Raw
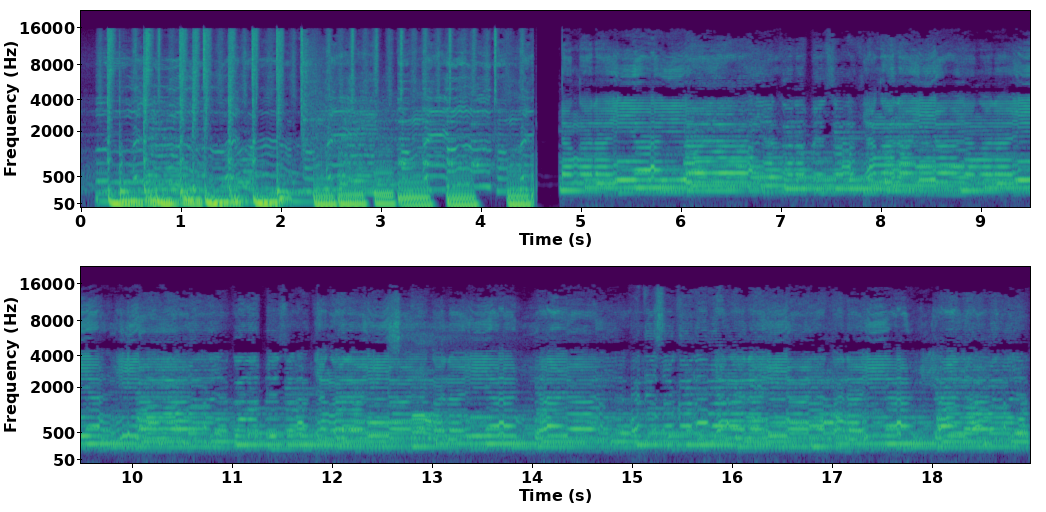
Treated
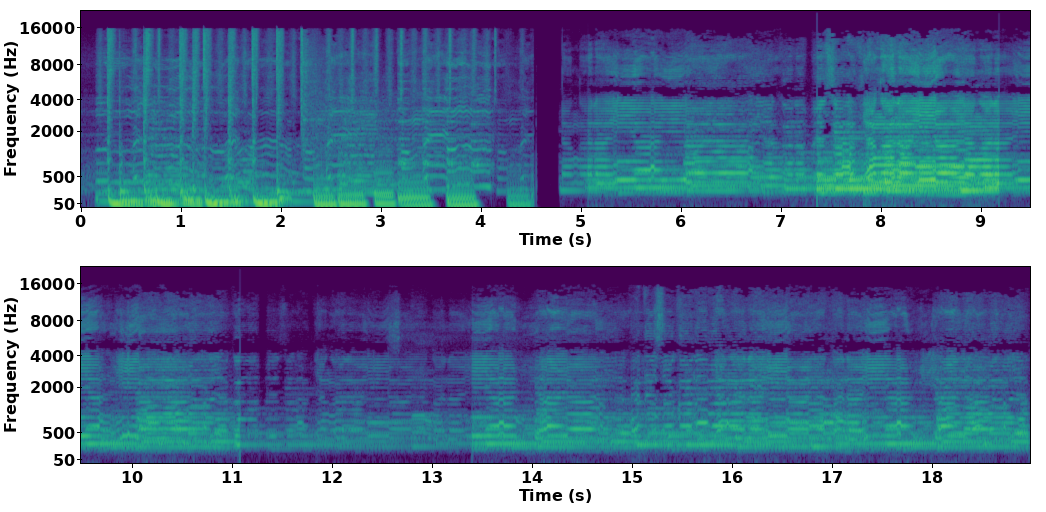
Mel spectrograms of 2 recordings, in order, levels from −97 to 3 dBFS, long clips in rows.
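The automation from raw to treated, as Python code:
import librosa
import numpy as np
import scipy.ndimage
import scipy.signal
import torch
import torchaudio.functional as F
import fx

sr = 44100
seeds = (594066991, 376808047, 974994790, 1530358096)

y = fx.gain(x, sr, db=fx.steps((0.0, -4.0), (4.13, -13.5), (5.07, -4.0), (7.36, 7.0), (9.18, -4.5), (11.08, -16.5), (13.4, -4.5)))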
